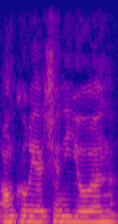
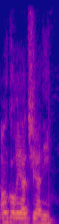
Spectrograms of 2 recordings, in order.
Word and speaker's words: Angkoreacheany: Je m'appelle Encore Chen A n g o r e a c h e a n.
